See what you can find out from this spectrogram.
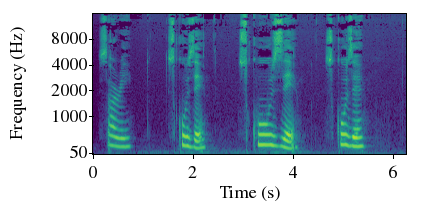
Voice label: "Sorry", Romanian

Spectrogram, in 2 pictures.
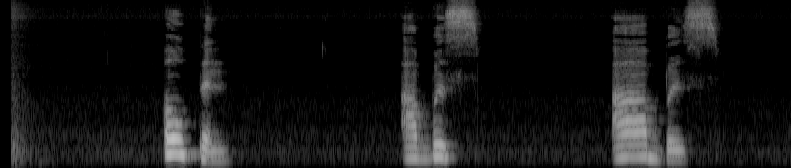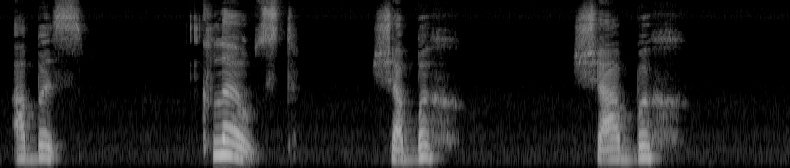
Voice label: Khakas Open closed

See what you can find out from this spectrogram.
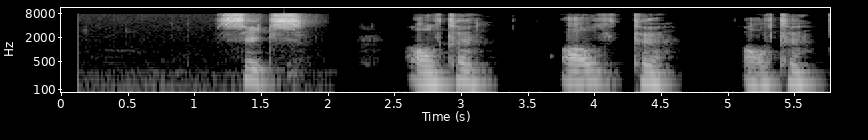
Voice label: six 6, turkish; the talking turkish phrasebook

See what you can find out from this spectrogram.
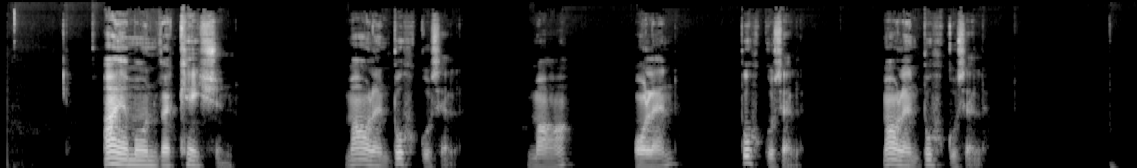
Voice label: I am on vacation, Estonian phrasebook; the talking estonian phrasebook

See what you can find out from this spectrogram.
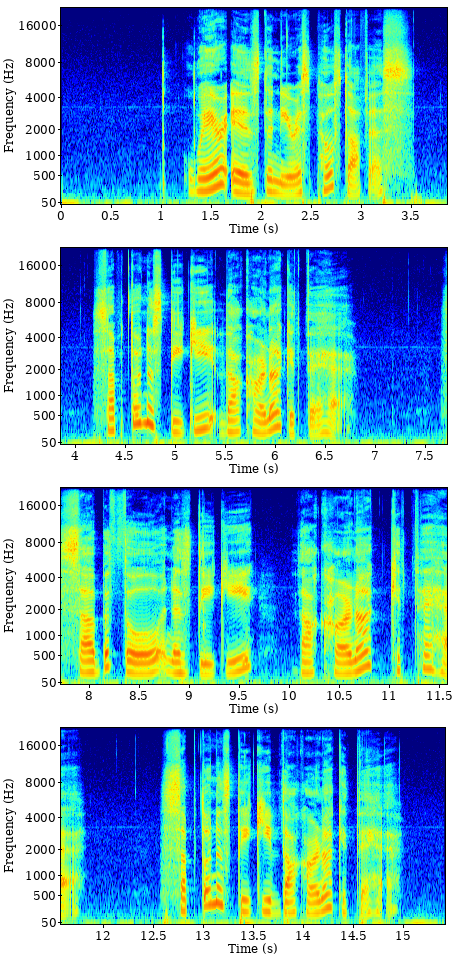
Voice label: Punjabi Where is the nearest post office

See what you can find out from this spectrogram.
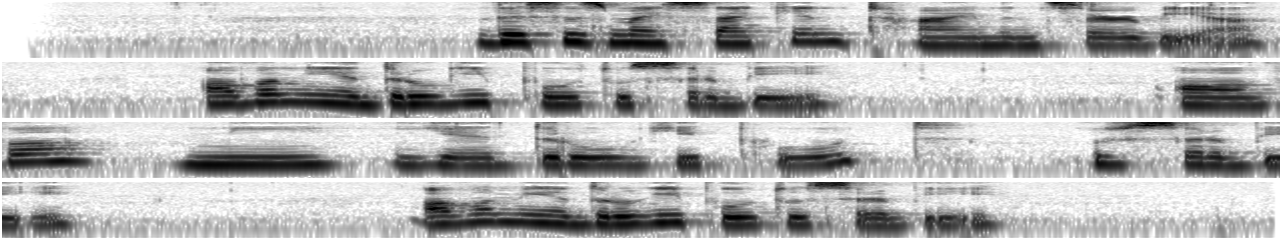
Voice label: "This is my second time in Serbia", Serbian

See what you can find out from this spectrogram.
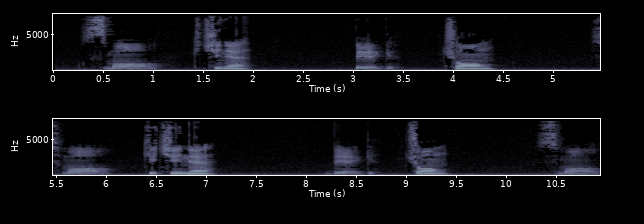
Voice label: small big, kyrgyz

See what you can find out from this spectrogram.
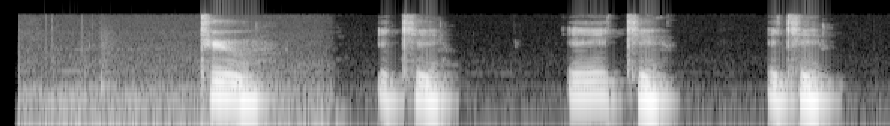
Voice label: two 2, Turkish; the talking turkish phrasebook

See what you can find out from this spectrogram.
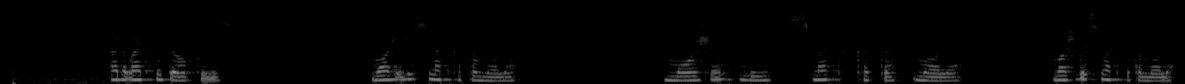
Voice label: I'd like the bill please, bulgarian; the talking bulgarian phrasebook

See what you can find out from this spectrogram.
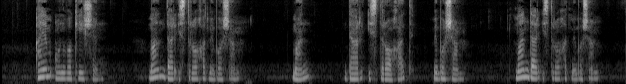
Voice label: I am on vocation, tajik

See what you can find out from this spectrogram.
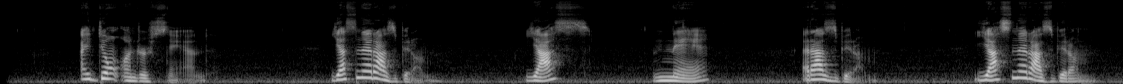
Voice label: I dont Understand, Macedonian; the talking macedonian phrasebook

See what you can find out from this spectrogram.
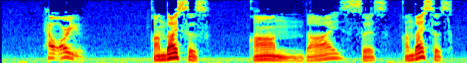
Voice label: how are you, kyrgyz

